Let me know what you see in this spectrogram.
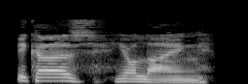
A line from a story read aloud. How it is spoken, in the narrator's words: Larimore sighed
